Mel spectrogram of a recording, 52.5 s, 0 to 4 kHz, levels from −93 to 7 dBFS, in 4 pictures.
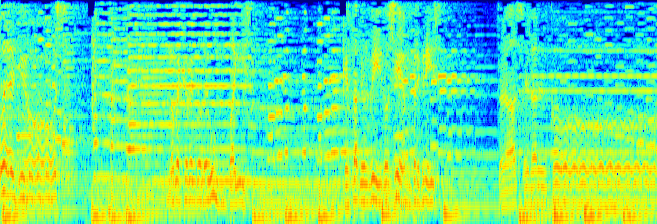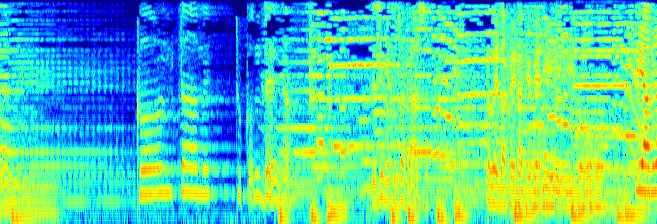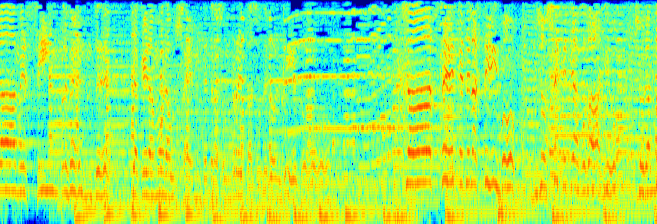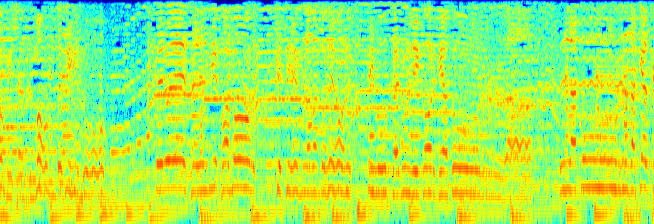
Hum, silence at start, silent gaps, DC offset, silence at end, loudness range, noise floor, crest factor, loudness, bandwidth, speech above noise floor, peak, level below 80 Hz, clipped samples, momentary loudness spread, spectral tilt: none; 0 s; none; under 0.1%; 0 s; 12 LU; -47 dBFS; 18 dB; -16 LUFS; 4 kHz; 31 dB; 0 dBFS; -30 dBFS; under 0.1%; 13 LU; -9 dB/octave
